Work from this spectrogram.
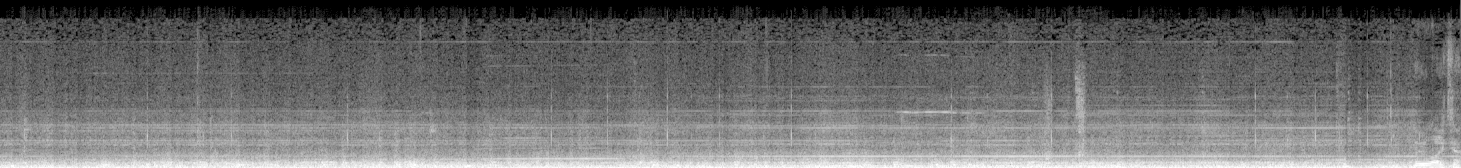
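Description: A train pulling into Taunton station, a steady, loud rolling rumble with continuous low drone throughout, a few faint squeals near the end as it slows.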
